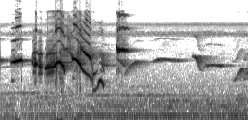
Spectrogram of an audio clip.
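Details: Oriental magpie-robin battling a rival in song; one dense second of loud, rich, warbling chirps and squeaks, a single sharp note after, then faint thin whistles.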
